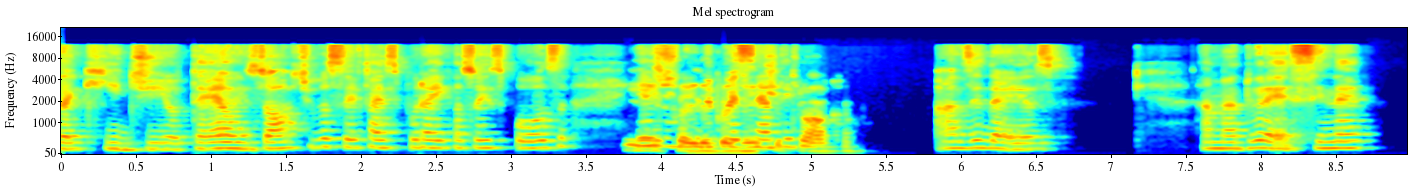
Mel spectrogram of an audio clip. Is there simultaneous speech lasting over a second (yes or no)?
yes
